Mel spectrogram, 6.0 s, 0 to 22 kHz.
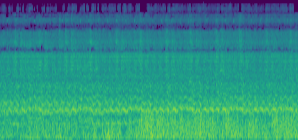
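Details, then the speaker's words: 1974 GMC 6000 truck V8, parked 22 years, carburetor removed: starter spins the engine steadily with an even churning rhythm and no firing, while testing whether the primed fuel pump delivers through a hooked-up line; pump confirmed working. "We've got a line hooked up in here. We've got it primed, and Daniel's going to hit the starter and see if anything comes out of that."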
